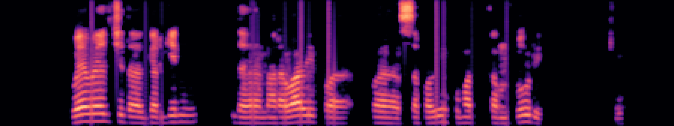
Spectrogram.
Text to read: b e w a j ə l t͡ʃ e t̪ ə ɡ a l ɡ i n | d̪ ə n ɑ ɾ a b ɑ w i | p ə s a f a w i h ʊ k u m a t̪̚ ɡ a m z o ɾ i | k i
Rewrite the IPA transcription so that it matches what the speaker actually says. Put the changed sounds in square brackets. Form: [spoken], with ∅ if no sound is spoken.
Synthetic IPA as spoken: [w] e w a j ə l t͡ʃ e [d̪] ə ɡ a [ɾ] ɡ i n | d̪ ə n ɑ ɾ a [w] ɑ w i | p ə s a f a w i h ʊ k u m a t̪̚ [k] a m z o ɾ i | k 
